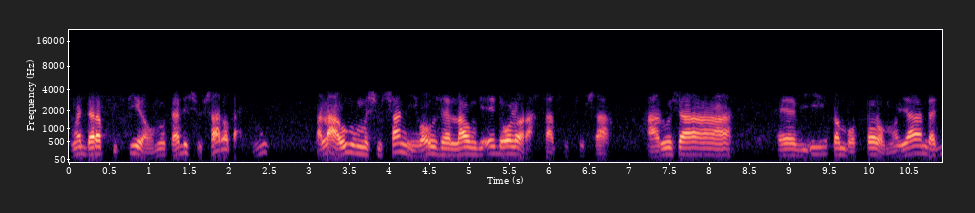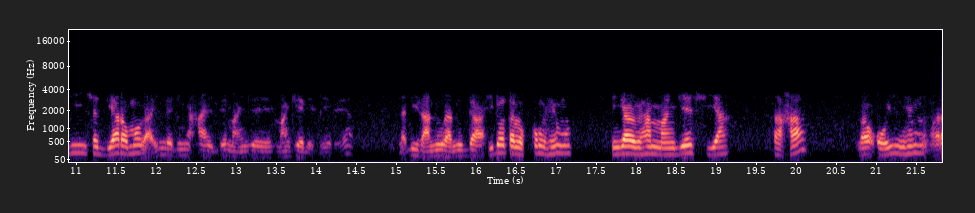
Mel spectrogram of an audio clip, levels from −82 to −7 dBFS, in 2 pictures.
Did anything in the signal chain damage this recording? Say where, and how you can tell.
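Yes. The AMR narrowband mobile codec damages the whole clip at the codec stage. Nothing passes above 3.7 kHz, the band sits near 300 Hz to 3.6 kHz, and the buzzy, synthetic texture fits AMR-NB at about 10.2 kbps, which rebuilds speech from a vocal-tract model driven by sparse pulses.

Speech is cut by the noise suppressor during call processing at 1.51–1.79, 2.14–2.38, 5.8–6.55 s (after "do'o lao"), 12.22–12.55 s (after "ndadi sadia romo kai"), 12.71–14.47, 15.04–15.19 s (before "ranu ranu") and 16.11–16.42 s. The suppressor mistakes speech for the room noise, which sits about 21 dB down, and ducks it by about 10 to 19 dB.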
